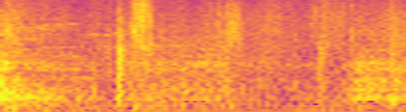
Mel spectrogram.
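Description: Near silence, with one faint tap about two-thirds of a second in.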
